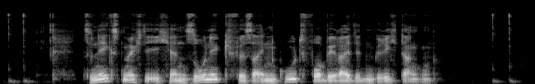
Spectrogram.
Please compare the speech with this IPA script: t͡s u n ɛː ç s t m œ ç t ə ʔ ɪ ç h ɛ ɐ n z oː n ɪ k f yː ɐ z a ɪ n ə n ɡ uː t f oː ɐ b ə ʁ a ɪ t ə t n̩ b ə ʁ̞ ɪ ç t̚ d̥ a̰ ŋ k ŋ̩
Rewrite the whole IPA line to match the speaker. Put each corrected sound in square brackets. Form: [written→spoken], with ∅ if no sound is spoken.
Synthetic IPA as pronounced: t͡s u n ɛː ç s t m œ ç t ə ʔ ɪ ç h ɛ ɐ n z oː n ɪ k f yː ɐ z a ɪ n ə n ɡ uː t f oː ɐ b ə ʁ a ɪ t ə t n̩ b ə ʁ̞ ɪ ç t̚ d̥ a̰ ŋ k ŋ̩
